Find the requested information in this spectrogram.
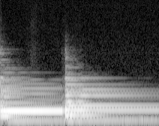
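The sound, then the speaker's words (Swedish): A steady electronic tone with rich harmonics holds for about a second, briefly cuts, then resumes and sustains, fading slowly. Fairly loud, no voices. “Och så en annan efter nästa ton.”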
